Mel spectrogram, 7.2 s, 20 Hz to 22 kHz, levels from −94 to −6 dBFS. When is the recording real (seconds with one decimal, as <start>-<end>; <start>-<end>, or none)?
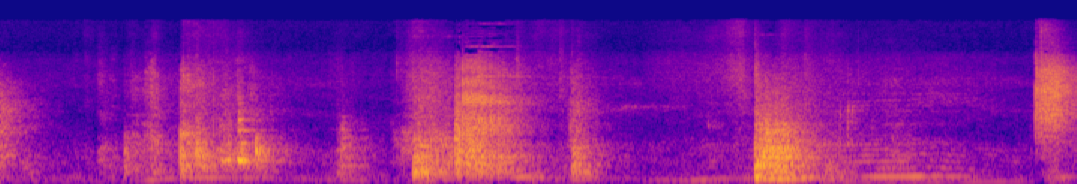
0.0-2.6; 4.0-7.2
